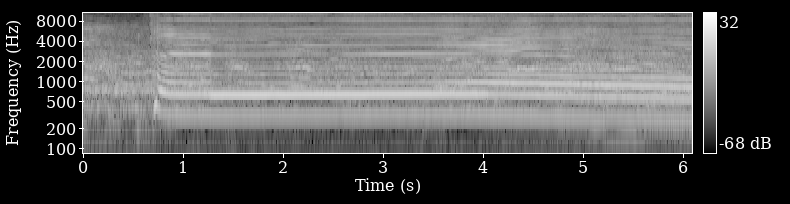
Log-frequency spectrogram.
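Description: Football radio commentator's drawn-out goal cry, one long held 'gooool' starting under a second in and sinking slowly in pitch, calling a penalty just scored.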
